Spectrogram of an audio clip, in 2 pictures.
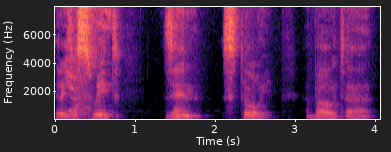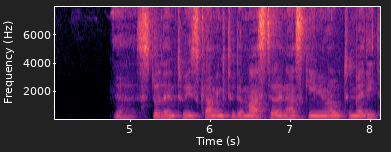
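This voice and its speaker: A dark, mellow tone at a moderate pace, with fairly even intonation and long, frequent pauses. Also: man, medium pitch for a man. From Israel. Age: 40s. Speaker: yoga and meditation teacher. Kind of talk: interview.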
